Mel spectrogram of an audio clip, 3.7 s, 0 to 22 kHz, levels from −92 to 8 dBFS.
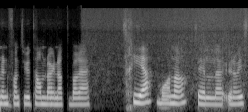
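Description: Noise suppressor artifacts throughout: the suppressor cuts bands it takes for steady noise by about 5 dB frame by frame, so the room noise sinks between the words and rises under them.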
